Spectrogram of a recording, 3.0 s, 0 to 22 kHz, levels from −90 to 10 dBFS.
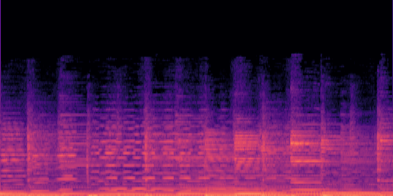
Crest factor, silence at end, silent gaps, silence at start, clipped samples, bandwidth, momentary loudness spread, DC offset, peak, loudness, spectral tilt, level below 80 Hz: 14 dB; 0 s; none; 0 s; under 0.1%; 12 kHz; 3 LU; under 0.1%; -4 dBFS; -19 LUFS; -4 dB/octave; -24 dBFS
